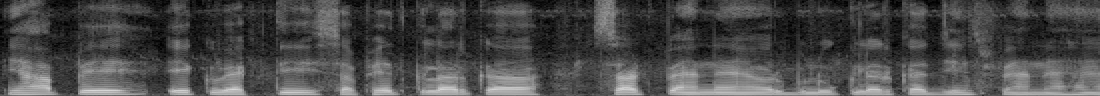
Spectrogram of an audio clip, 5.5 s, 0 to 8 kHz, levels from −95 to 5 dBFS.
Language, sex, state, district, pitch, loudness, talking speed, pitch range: Hindi, male, Jharkhand, Deoghar, 140 Hz, -19 LUFS, 185 wpm, 140-150 Hz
